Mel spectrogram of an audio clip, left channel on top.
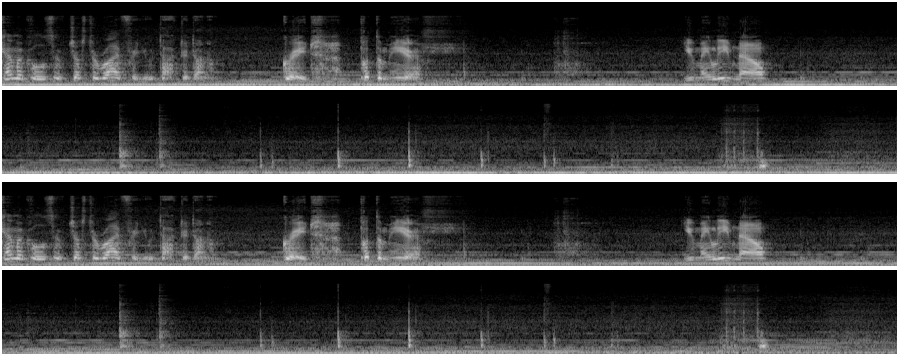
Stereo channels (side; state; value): both; normal; correlation 0.54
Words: have just arrived for you, Dr. Dunham. Great. Put them here. You may leave now.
